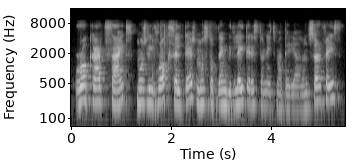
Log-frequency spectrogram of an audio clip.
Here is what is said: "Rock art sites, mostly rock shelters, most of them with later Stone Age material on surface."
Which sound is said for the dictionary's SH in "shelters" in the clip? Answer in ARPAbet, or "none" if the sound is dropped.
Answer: S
